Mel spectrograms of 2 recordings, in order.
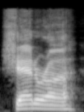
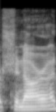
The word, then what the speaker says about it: Shannara: hear us talk about shannara or shinara depending how you prefer to pronounce it uh we'll be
